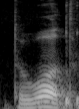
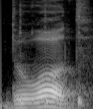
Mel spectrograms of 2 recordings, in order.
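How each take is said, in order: First: Said in the usual way. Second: Loud, surprised do what; puzzled. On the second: Real, not acted. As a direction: snap it back in confusion.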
